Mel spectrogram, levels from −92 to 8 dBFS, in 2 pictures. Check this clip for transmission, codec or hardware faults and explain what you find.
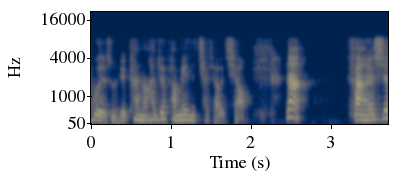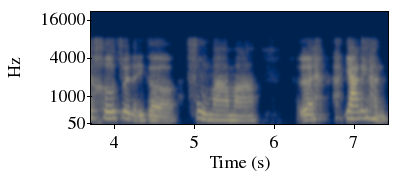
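One codec fault runs through the whole clip: Opus voice compression. SILK linear-prediction coding in wideband mode removes everything above about 8.6 kHz, and its coarse excitation coding leaves the speech plainly muffled, hoarse and slightly robotic, which fits a bitrate near 12 kbps.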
